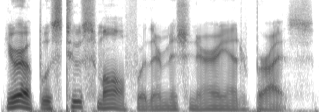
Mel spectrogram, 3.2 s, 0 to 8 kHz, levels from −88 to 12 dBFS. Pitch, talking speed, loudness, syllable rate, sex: 95 Hz, 150 wpm, -22 LUFS, 5.2 syllables/s, male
